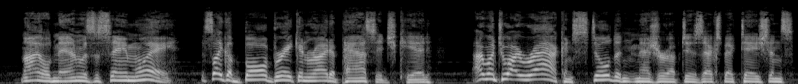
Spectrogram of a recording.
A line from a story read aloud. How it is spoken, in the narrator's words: Randy scoffed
